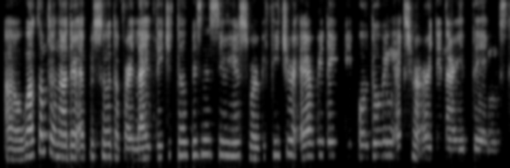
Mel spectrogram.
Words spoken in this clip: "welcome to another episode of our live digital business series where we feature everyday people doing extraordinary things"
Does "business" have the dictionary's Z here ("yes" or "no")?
no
